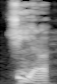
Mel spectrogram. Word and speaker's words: Tchia: And it's spelled T-C-H-I-A, but pronounced Chia. The T is silent, like nuclear.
